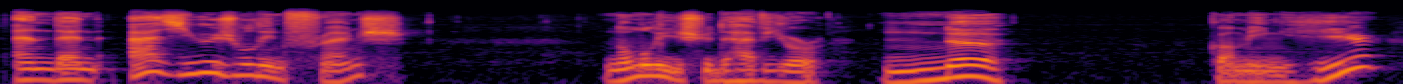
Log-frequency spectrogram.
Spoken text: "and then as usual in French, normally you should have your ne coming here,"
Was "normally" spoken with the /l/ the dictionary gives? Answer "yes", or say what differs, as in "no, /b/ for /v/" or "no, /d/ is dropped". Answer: yes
